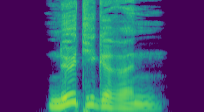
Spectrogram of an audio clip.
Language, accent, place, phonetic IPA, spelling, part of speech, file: German, Germany, Berlin, [ˈnøːtɪɡəʁən], nötigeren, adjective, De-nötigeren.ogg
- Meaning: inflection of nötig: 1. strong genitive masculine/neuter singular comparative degree 2. weak/mixed genitive/dative all-gender singular comparative degree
